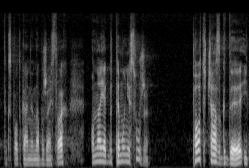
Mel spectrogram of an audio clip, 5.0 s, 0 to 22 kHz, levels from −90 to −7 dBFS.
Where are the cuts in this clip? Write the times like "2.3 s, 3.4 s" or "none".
none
